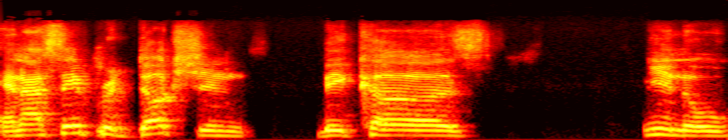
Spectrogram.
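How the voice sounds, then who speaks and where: Speaking very slowly with an American accent, a man has a fairly high pitch, ordinary pitch variation and a bright, sharp tone, recorded with a dry, close sound and no echo. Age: 40s. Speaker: music producer. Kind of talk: casual chat.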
